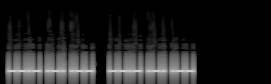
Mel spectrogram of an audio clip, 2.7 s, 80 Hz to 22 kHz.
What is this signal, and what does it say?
Morse code, heard as a keyed tone, about 50 wpm, 700 Hz. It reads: QRW QRW
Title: Q-Codes Repeated 3x 50wpm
